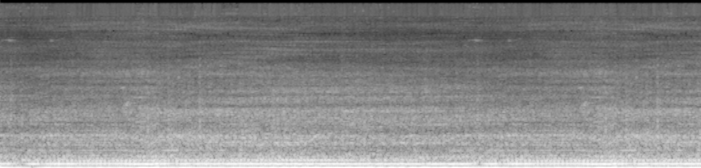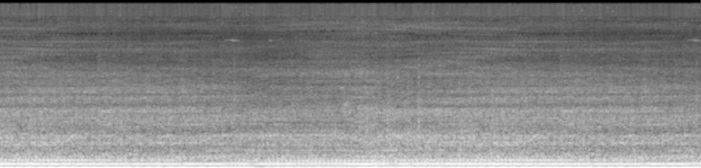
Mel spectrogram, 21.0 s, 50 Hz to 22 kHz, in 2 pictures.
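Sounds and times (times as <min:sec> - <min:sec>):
bulldozer diesel engine droning: 0:00.0 - 0:21.0.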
